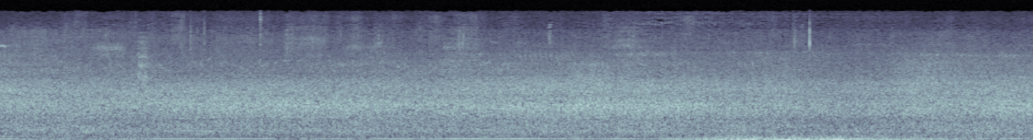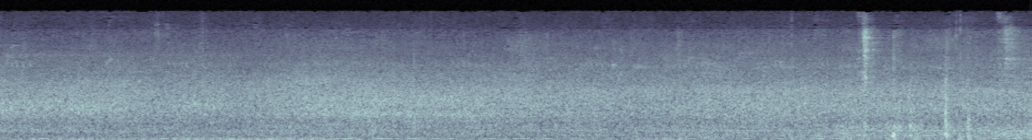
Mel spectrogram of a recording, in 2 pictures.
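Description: A train running by: a steady rumble and rushing noise that swells slightly about ten seconds in, with a few sharp clicks near the end.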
